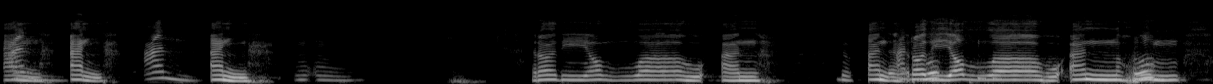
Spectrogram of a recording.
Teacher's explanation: Jadi ditekan dulu annya ya, baru dikasih h.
